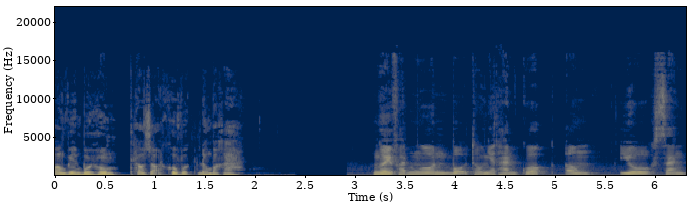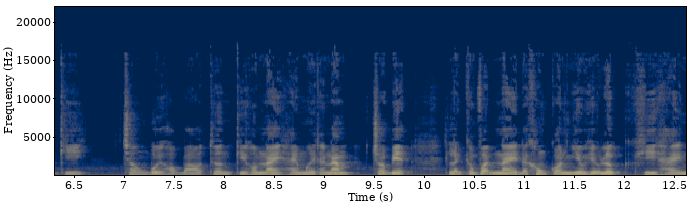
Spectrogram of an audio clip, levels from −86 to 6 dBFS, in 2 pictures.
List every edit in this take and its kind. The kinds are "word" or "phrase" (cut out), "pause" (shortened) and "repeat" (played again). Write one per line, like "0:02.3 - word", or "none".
none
